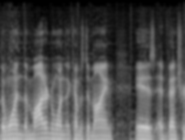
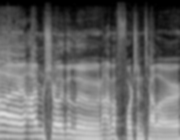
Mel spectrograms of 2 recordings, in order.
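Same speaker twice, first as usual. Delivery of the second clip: put-on very loud, high, slow, drawn-out Valley Girl voice; 5 semitones higher, 8 dB louder than usual. Imitating a game character introducing herself: Shirley the Loon voice. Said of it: "it's a very Valley Girl kinda, yeah, voice".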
